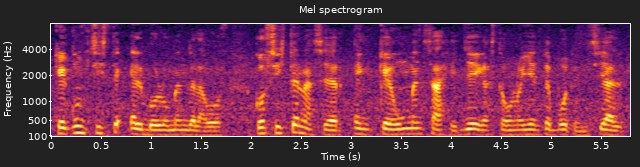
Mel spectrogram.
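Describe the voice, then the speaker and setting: A man's voice: medium pitch, moderate pace, background noise. A student giving a class presentation, explaining points and often repeating words as he goes.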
